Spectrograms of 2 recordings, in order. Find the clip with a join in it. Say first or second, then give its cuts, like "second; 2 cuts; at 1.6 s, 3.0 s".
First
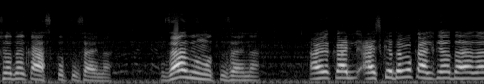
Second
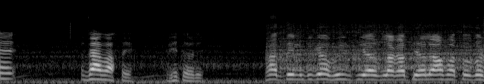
second; 1 cut; at 2.6 s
